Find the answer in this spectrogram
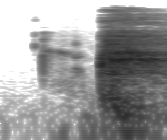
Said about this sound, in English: I have a glass of water in my hand. I'm having a sip.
